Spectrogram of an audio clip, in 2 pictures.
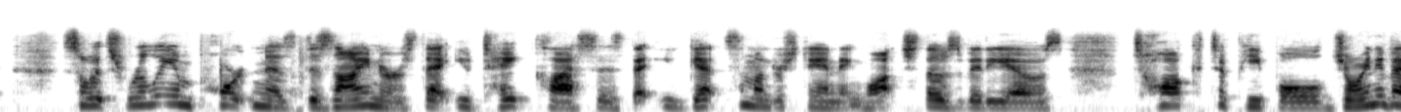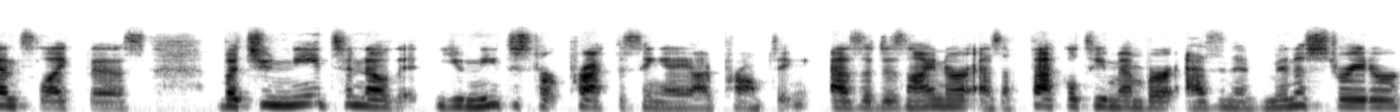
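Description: Over a quiet background, a woman talks at a fairly quick pace with ordinary pitch variation, the sound dry with no echo. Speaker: instructional designer, webinar presenter. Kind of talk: conversational professional presentation. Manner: fast talker. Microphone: webcam.

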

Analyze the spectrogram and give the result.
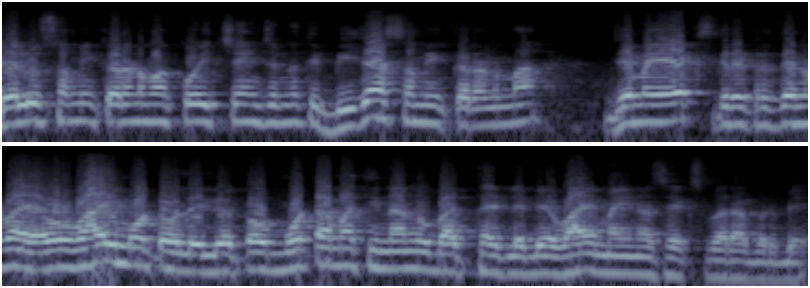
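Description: A man's high-pitched, animated voice with ordinary pitch variation. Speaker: online maths teacher. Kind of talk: live online lecture. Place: studio. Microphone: new mic, sound distorted; lapel.

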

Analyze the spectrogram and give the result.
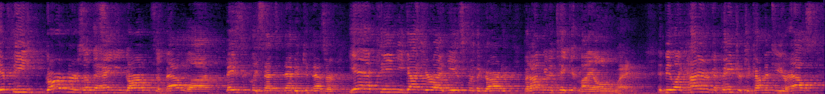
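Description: A man speaks in a high voice. Room echo is audible. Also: ordinary pitch variation, moderate pace, hardly any pauses. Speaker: preacher or Sunday school teacher. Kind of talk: sermon. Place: church.

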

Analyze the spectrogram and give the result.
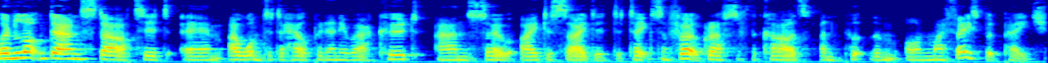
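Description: A woman's fairly quick delivery with hardly any pauses, big swings in loudness, and a quiet background. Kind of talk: personal story to camera. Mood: calm, earnest. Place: home room. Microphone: phone near.

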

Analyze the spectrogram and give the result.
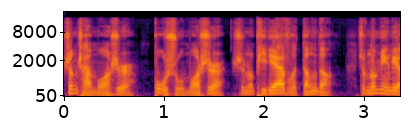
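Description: A man's medium-pitched voice with vocal fry at a moderate pace, dry and close with no echo, in a very clean recording with a silent background. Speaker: tech video creator. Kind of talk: tutorial. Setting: screen-recorded video. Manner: friendly, conversational.

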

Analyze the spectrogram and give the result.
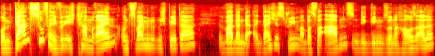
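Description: A man talks at a very fast pace in a high pitch with lively intonation and big swings in loudness, in a dry sound with no echo over a quiet background. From Germany, Brandenburg (Potsdam); Brandenburg, Germany. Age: young. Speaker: streamer and content creator; podcast guest, streamer. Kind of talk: casual chat. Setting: outdoors in a park. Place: open country. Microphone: handheld.

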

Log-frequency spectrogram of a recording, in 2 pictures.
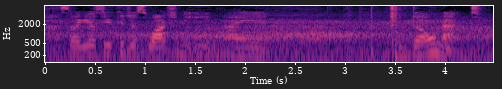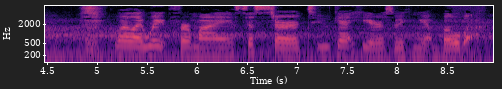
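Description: A woman's voice with long, frequent pauses, dry and echo-free, over loud background noise. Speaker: vlogger. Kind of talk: casual vlog chat. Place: car. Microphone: phone near.

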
